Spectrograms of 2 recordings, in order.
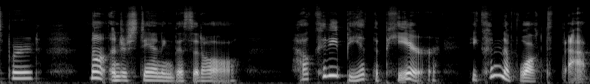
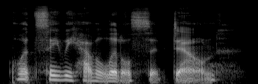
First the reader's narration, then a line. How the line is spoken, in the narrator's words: he uttered softly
